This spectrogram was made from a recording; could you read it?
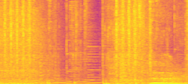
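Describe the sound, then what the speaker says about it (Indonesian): Rapid automatic gunfire in Rainbow Six Siege, loud close bursts of shots with a short pause near the middle before firing resumes. "Gua tembak"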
